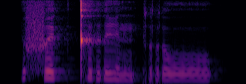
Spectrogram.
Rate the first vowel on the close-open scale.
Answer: mid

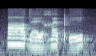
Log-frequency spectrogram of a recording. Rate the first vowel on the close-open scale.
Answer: open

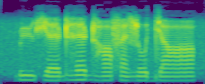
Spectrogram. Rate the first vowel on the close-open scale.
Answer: close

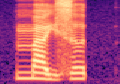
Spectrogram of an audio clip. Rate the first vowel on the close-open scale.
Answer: open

